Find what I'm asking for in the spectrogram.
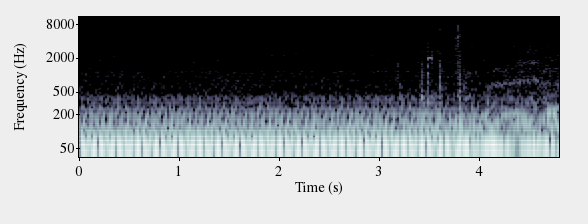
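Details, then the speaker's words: Duet car, check engine light on, codes unread, after throttle work: started with very high revs then in neutral low engine note pulses unevenly once or twice a second; still running rough, cause not found. "нейтралку и видите вон всё тоже самое ну то есть машине плохо по-прежнему"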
